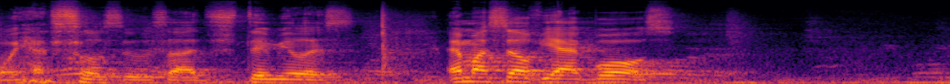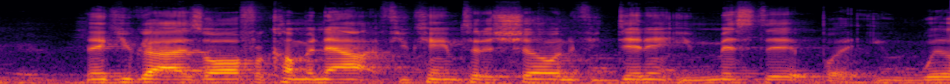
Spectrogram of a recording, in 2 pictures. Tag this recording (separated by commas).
Speech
